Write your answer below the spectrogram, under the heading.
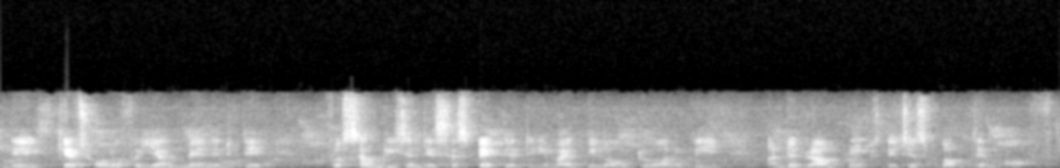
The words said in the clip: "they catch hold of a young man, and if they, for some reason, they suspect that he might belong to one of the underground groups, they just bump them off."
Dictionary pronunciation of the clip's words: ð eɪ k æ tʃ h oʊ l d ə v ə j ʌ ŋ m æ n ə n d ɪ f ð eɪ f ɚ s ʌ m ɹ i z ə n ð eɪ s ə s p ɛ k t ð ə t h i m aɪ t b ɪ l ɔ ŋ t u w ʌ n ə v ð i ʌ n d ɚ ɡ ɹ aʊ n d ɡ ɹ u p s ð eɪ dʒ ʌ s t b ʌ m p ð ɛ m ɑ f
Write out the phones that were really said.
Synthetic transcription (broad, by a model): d eɪ k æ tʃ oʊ l ə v ə j ʌ ŋ m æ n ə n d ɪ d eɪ f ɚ s ʌ m ɹ i z ə n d eɪ s ə s p ɛ k t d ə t h i m aɪ t b ɪ l ɔ ŋ t u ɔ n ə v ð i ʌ n d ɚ ɡ ɹ aʊ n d ɡ ɹ u p s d eɪ dʒ ʌ s t b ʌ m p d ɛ m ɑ f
